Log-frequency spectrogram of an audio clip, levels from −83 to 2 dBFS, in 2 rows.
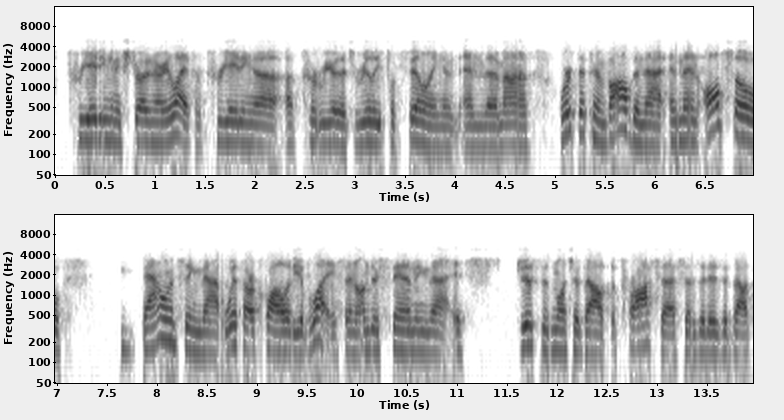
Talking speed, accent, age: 200 wpm, American, 20-39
